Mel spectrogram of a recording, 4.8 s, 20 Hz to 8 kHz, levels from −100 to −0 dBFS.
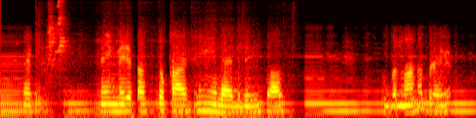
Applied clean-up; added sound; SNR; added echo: neural mask model RNNoise.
